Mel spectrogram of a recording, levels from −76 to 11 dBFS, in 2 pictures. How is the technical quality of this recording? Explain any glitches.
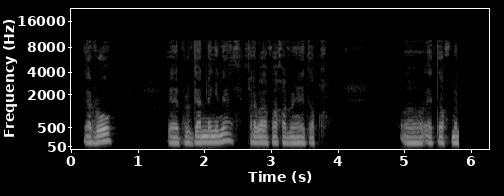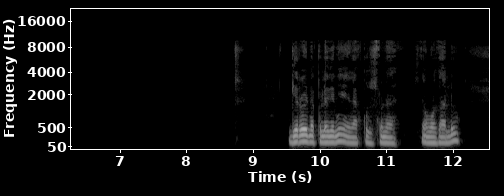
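The recording has two clear problems: constant codec damage, and one long gap of total silence partway through.

Throughout, the speech sounds dull and smeared, with a warbling, fizzy texture. This is likely AAC compression at a low bitrate, around 32 kbps. A spectrogram shows nothing above 9.7 kHz.

From 5.81 to 8.72 s, there is an audio dropout to silence: about 2.9 s of speech vanishes, likely because the input was lost while recording continued. The waveform goes flat, with no room tone.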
